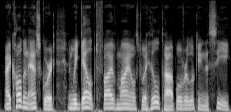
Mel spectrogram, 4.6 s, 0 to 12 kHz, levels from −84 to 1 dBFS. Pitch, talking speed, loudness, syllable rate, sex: 125 Hz, 195 wpm, -17 LUFS, 5.8 syllables/s, male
